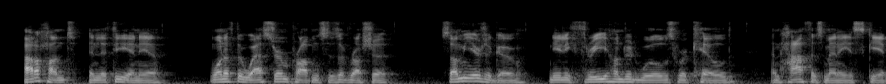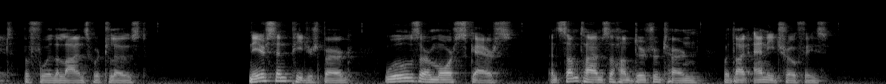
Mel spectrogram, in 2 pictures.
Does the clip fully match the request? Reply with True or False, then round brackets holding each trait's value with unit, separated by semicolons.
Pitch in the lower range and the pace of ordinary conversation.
True (100 Hz; 160 wpm)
